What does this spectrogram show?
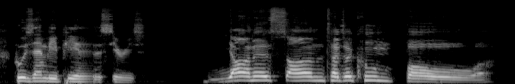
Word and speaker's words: Giannis Antetokounmpo: It's Giannis Antetokounmpo. There we go. Excellent. There's our pronunciation right there.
